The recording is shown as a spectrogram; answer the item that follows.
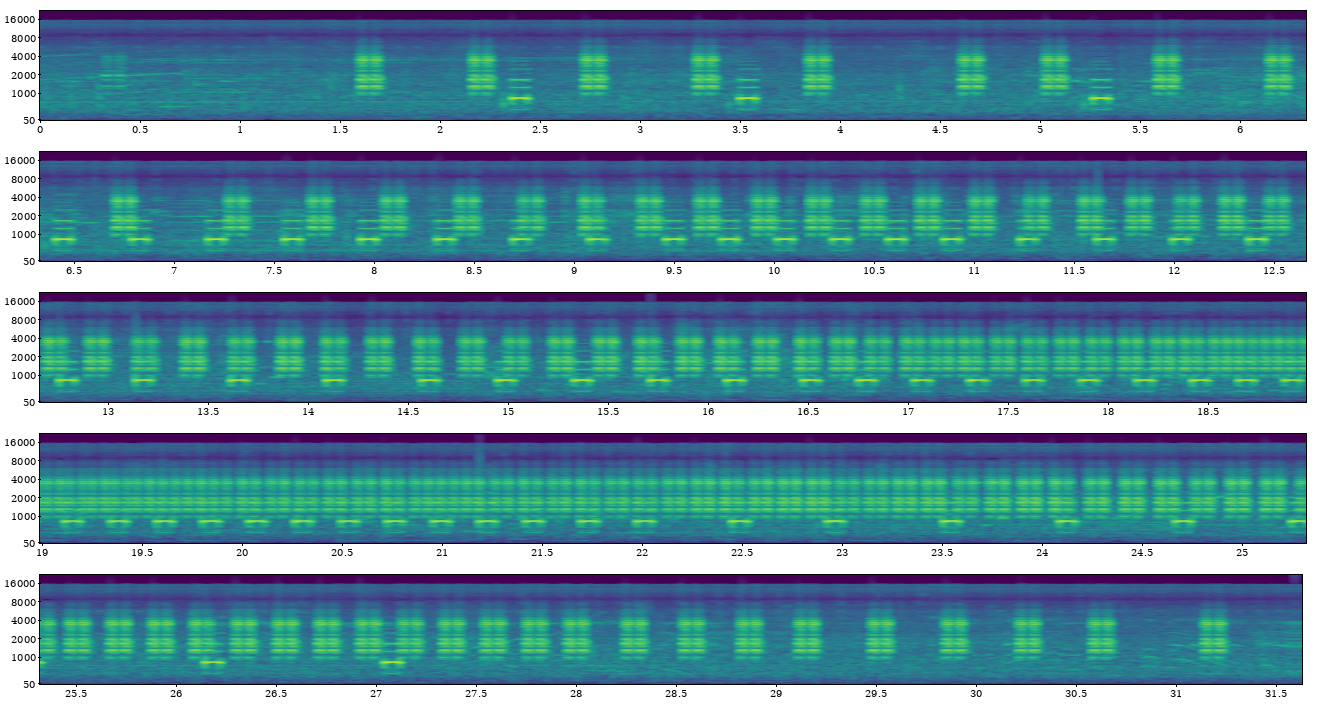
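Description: Car radar detectors sounding an alert on a police Ramer speed radar: short electronic beeps, about one a second at first, quickening to several a second and nearly running together midway as the radar signal strengthens, then slowing again near the end.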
